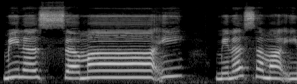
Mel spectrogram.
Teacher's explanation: مِنَ السَّمَاءِ میں مد متصل ہو رہی ہے تو اس لیے ہم اس کو 3 الف کی مقدار کھینچ کر پڑھیں گے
